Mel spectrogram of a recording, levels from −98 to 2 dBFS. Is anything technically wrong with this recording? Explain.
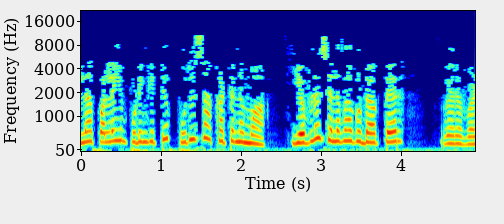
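Yes, there's heavy MP3 compression damage across the whole speech clip, start to finish. The treble stops dead at about 10.5 kHz, and what's left sounds watery and swirly, with chirpy, metallic edges on the s sounds and smeared consonant attacks. That's likely an MP3 encoder starved of bits, consistent with something as low as 16 kbps, chopping off the highs and dropping weak frequency lines that then blink on and off between frames.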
